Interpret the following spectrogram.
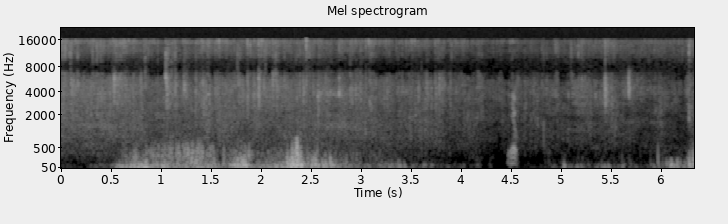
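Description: Footsteps of someone walking over hail-strewn dirt with the phone, heard as irregular low thuds and rumble from about half a second in until about three seconds in, then dying away.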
